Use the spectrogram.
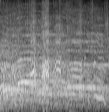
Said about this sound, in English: This is bringing out all the passion, the passion. Listen. Don't worry, I'm pretty sure this time, even though you are booing and you're upset, and I understand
